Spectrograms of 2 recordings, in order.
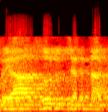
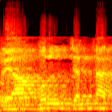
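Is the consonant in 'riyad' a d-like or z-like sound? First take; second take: z-like; d-like. First: The consonant is a z-like zwaad sound. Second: The consonant is a heavy d-like daad sound. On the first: This is how it is said in Urdu. "Urdu में अपनी जुबान में बोलेंगे" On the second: This is how it is said in Arabic. "अरबी जुबान के अंदर इसका जिक्र करेंगे"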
